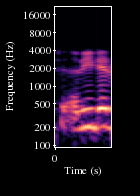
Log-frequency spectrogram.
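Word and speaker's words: read: পড়া বই পড়া পড়া রিড রিডের ভিতর রেড রেড কিন্তু বানানটা একই থাকে উচ্চারণটা রেড হবে কিন্তু বানানটা আর এডি থাকবে তাহলে রিড হয়াট কি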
